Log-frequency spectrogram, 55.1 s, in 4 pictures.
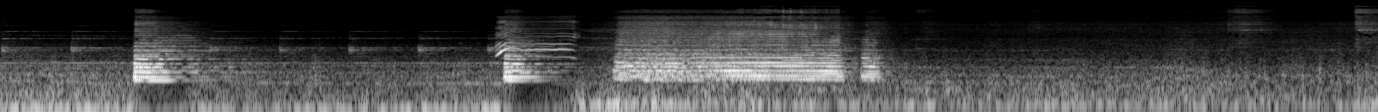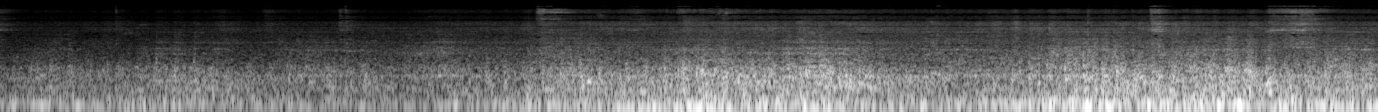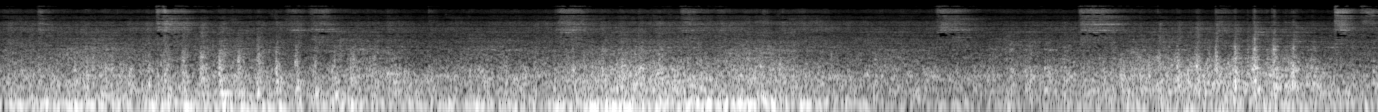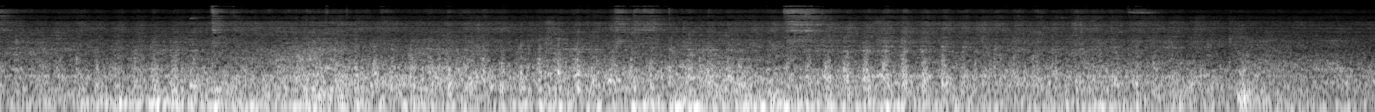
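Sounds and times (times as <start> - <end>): railroad cars rumbling past: 0.0 - 55.0
wheels clacking over rail joints: 11.8 - 54.8.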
